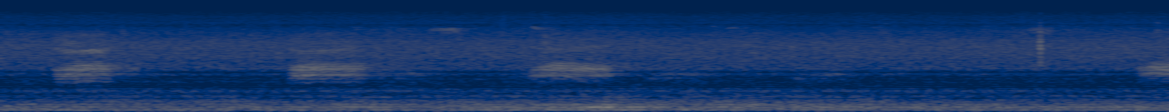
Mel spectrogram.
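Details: A roe deer doe in a Surrey woodland, calm and unspooked by the person filming, gives short, harsh, hoarse barks roughly every two seconds.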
